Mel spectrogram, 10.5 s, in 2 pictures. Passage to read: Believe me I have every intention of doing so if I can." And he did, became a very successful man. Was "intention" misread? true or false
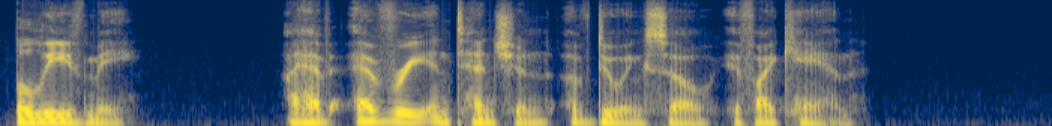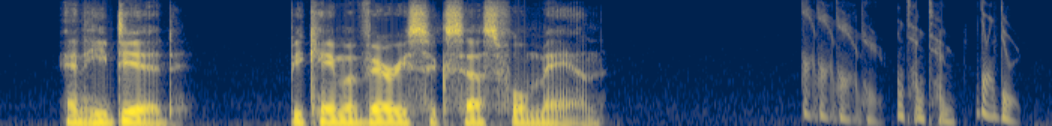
false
